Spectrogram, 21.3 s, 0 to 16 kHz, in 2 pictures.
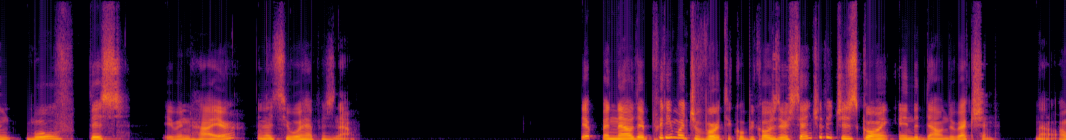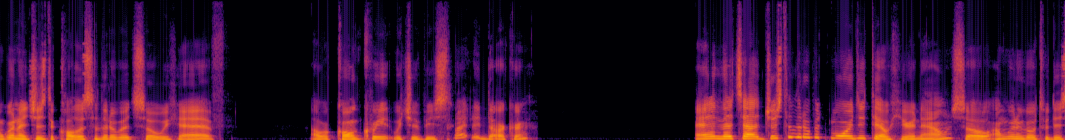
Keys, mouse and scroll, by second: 1.6 click, 2.8 Tab, 9.8 click, 10.8 click, 12.6 click, 14.6 click, 18.7 click, 19.5 Tab.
